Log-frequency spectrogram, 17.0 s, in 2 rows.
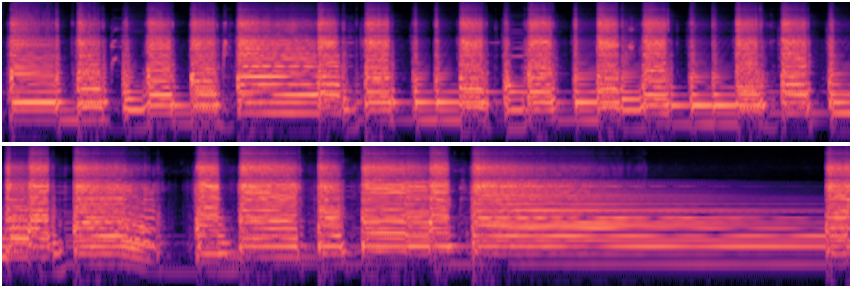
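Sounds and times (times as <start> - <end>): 
electric guitar through amp clean channel pushed into crunchy overdrive: 0.0 - 16.9.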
